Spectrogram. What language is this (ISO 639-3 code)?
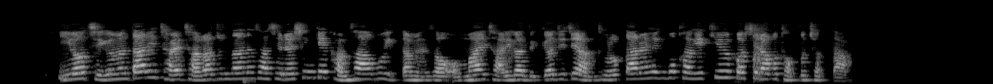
kor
